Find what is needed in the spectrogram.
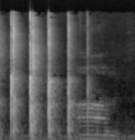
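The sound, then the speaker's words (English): A person claps their hands five times in a steady, evenly spaced rhythm. The claps are sharp and crisp, and the last is softer, followed by a faint lingering hum. “Big applause to you.”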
